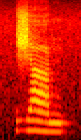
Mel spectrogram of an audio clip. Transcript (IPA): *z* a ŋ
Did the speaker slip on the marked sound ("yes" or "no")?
yes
